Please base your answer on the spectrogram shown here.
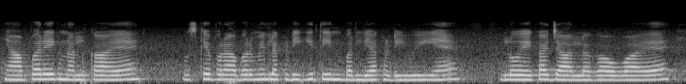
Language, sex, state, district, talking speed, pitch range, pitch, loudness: Hindi, female, Uttar Pradesh, Shamli, 185 wpm, 215-235 Hz, 225 Hz, -14 LUFS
